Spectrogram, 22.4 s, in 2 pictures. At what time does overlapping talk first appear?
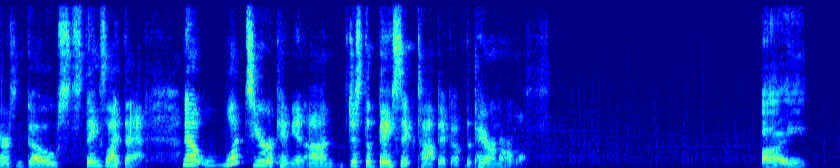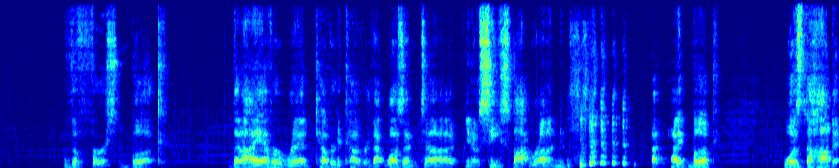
none

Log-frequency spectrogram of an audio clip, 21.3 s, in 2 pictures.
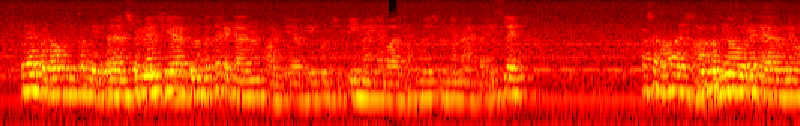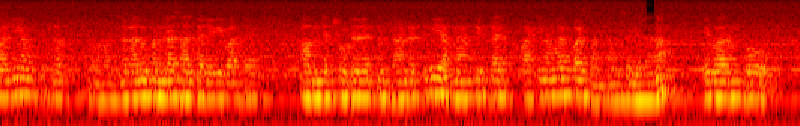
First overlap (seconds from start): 1.4 s

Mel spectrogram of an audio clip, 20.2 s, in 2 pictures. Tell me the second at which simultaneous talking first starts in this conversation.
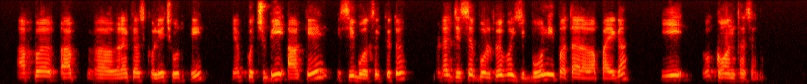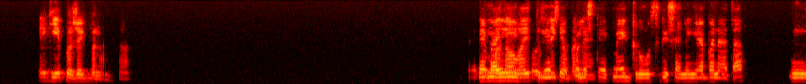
16.1 s

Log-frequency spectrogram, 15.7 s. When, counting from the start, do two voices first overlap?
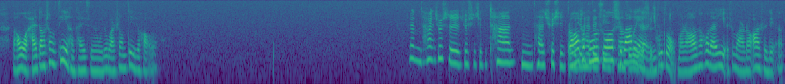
11.4 s

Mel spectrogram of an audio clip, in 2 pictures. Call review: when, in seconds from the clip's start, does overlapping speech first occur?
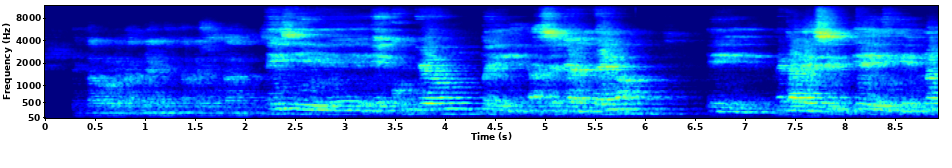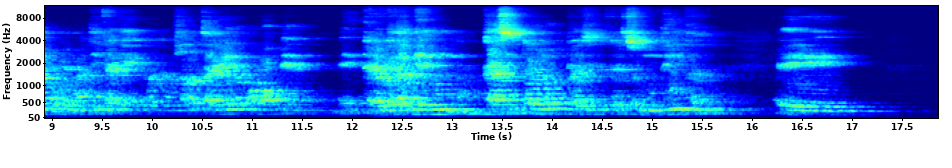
none

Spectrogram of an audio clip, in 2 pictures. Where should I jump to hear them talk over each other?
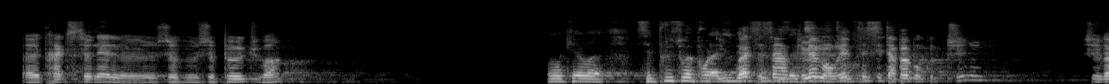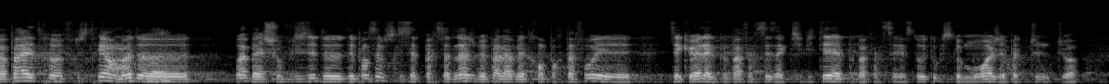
7.4 s

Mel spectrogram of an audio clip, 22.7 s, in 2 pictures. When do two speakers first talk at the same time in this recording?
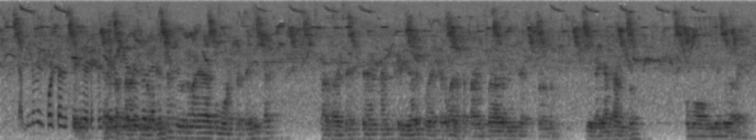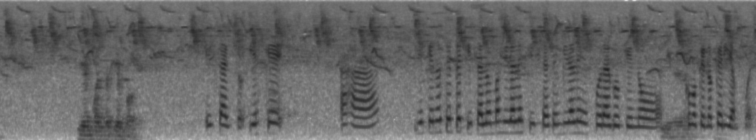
1.1 s

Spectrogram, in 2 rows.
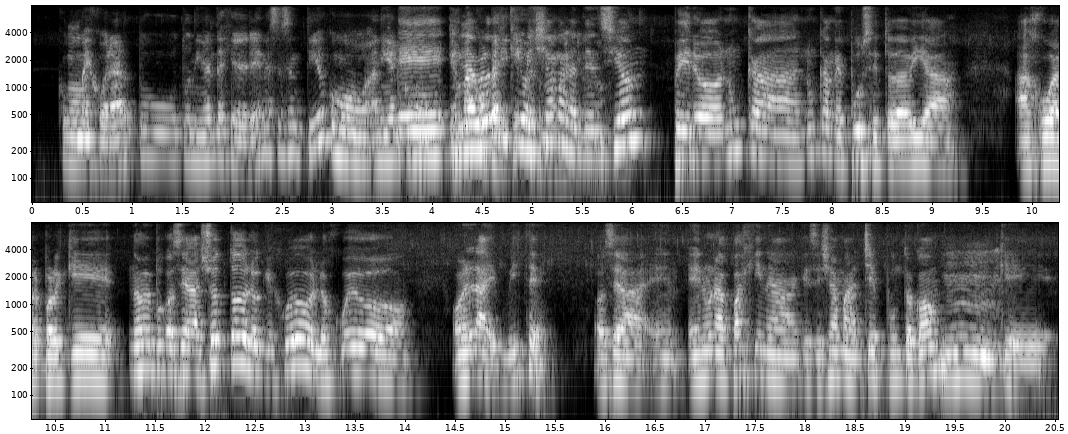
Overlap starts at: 3.6 s

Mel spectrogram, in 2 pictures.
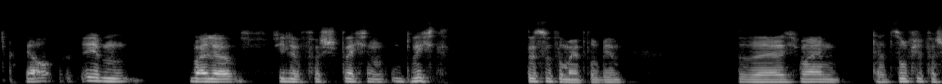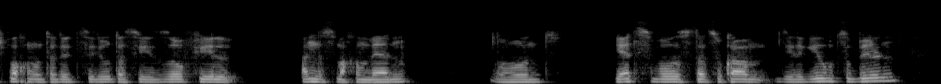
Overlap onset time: none

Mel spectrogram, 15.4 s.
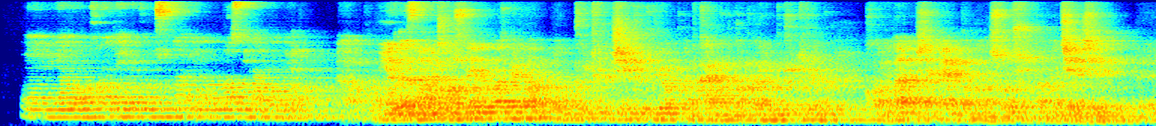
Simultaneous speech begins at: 4.6 s

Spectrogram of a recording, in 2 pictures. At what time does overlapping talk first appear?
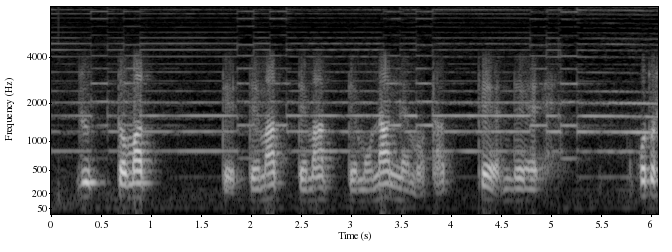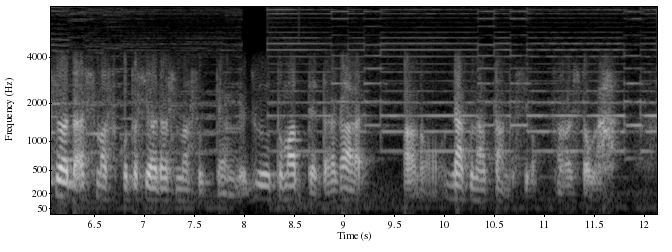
none

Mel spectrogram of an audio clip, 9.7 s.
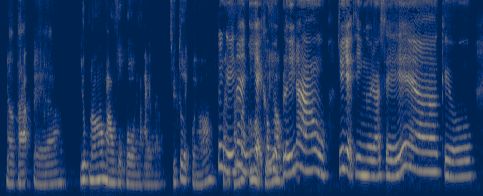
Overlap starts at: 4.4 s

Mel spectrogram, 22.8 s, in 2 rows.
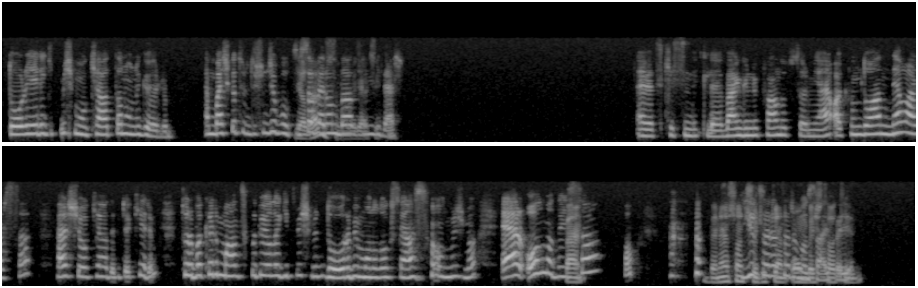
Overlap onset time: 3.7 s

